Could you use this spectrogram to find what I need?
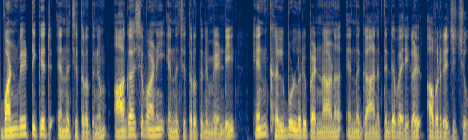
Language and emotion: Malayalam, neutral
